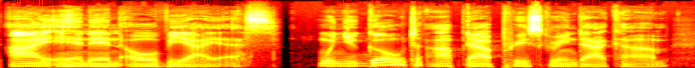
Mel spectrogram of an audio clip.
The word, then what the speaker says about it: Innovis: It is so infrequently referred to that I'm not quite sure that I'm pronouncing it correctly, but I believe it is pronounced Innovis, Innovis.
